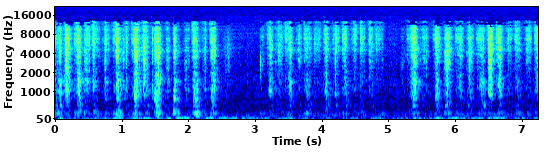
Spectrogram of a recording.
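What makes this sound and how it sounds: A wooden stylus scratches repeatedly across a flat black-coated scratch-art page held down by one hand, working near the upper right of a tree design. Quick, dry rasping strokes come in dense bursts, with brief pauses around the third and fifth seconds before the scratching resumes.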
